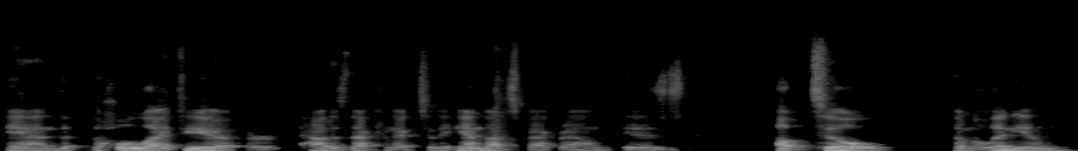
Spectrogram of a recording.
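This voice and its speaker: A man with an American accent talks in a loose, rambling way, filling his pauses with "uh" and "you know". His voice sits low. He is recorded from a distance in a noticeably echoey room. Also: lively intonation, darkish tone, a little hiss or hum. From United States. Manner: rambling, many fillers and asides. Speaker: guest. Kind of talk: casual interview talk.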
